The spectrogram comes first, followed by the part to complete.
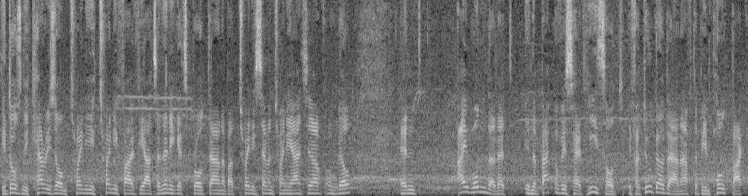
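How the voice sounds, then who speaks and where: A man's voice: fairly high pitch, fairly quick, background noise. A man giving post-match football analysis as a pundit, thinking aloud with many fillers and restarts.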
